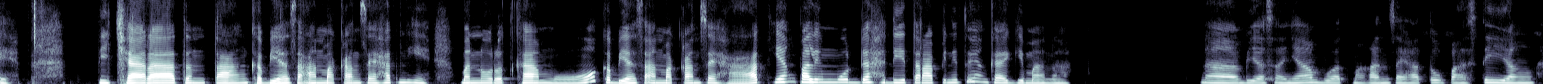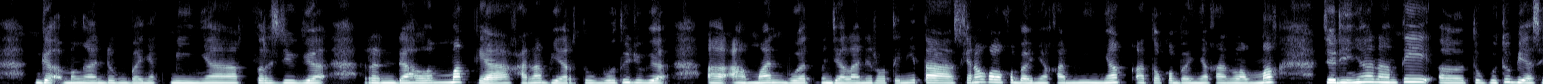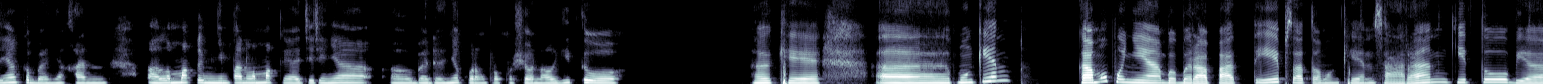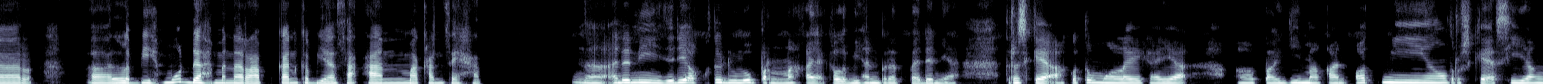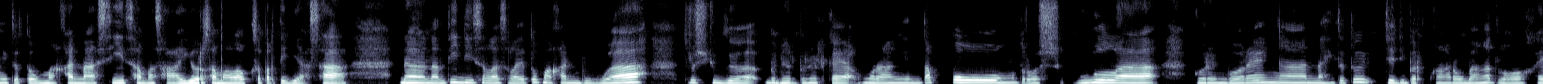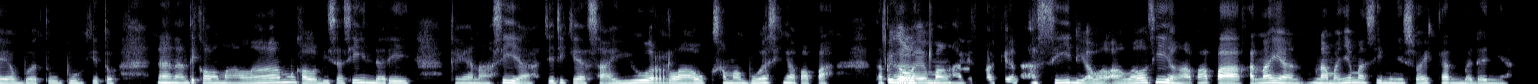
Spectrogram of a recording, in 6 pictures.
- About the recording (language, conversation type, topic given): Indonesian, podcast, Apa kebiasaan makan sehat yang paling mudah menurutmu?
- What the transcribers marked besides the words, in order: other animal sound; "jadinya" said as "jajinya"; in English: "oatmeal"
